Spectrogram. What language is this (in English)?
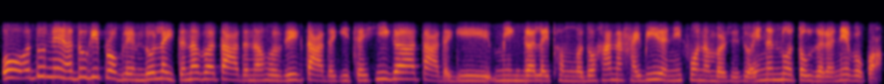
Manipuri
